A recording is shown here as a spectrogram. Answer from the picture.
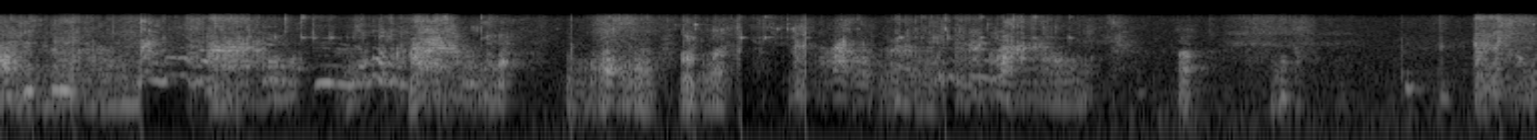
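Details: Boston Terrier giving throaty, pig-like grunts and rumbling growls in a dense, uneven run of about one burst per second, with faint human speech in the background.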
